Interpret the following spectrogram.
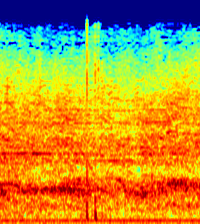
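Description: Football stadium crowd noise heard through a TV broadcast: a steady hum of many voices, with one short sharp knock about a second in.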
